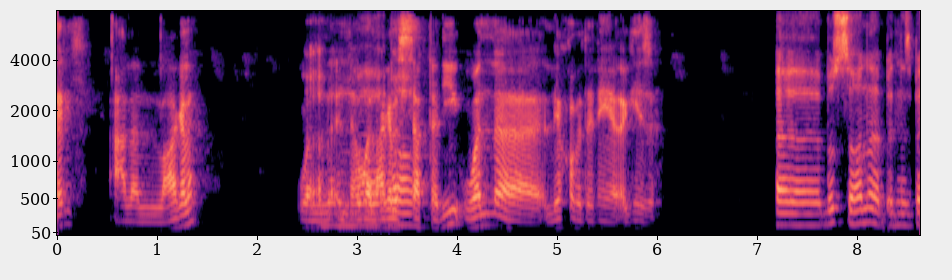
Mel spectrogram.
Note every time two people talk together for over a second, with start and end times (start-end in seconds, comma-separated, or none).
2.5-3.7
